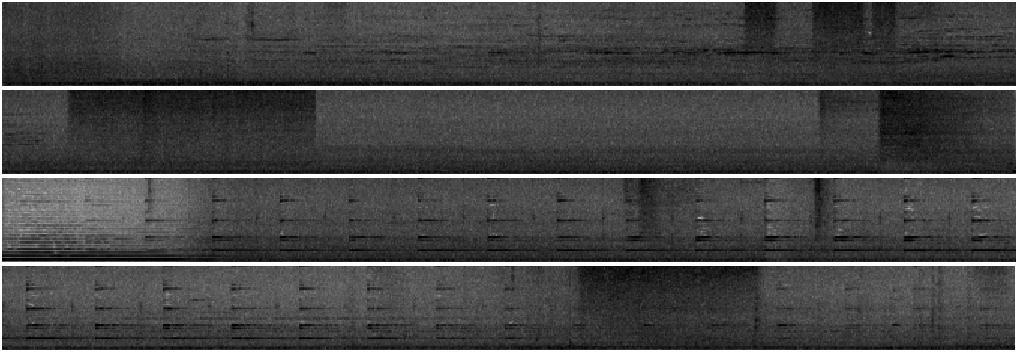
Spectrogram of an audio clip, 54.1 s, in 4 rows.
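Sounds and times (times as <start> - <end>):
train rumbling with wheel clatter: 0.0 - 54.0
train air horn: 27.0 - 29.9.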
